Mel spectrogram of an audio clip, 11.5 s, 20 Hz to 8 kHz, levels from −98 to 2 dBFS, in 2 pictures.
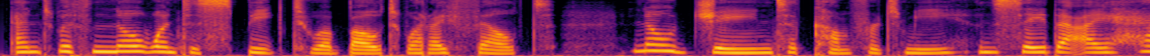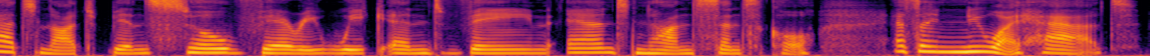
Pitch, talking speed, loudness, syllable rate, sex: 215 Hz, 185 wpm, -18 LUFS, 4.1 syllables/s, female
